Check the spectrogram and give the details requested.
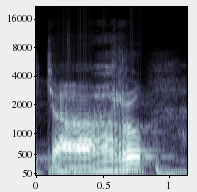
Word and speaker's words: carro: Carro avec un seul R signifie cher et carro avec deux R signifie voiture.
